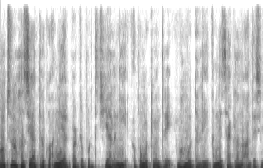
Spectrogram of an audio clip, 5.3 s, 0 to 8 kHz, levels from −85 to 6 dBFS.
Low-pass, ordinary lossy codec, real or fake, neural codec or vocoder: none; none; fake; codec, 16 kHz, 4 kbps, FreqCodec, smaller model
